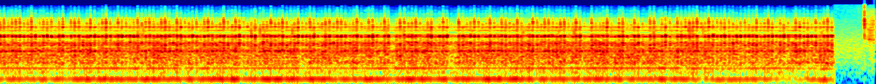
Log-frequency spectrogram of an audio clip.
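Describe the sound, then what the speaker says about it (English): A Toro Turfmaster mower engine runs steadily at close range while a loose belt tensioner pulley slaps with rapid, constant ticking, then the sound cuts off abruptly near the end. "that thing just slaps around and it makes this annoying ticking noise"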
